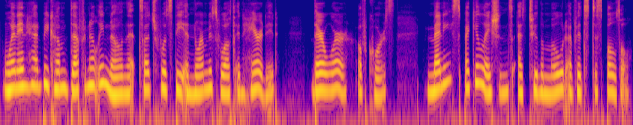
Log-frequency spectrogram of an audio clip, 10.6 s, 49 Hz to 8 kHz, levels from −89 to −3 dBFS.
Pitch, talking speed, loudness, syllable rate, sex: 205 Hz, 150 wpm, -17 LUFS, 5.0 syllables/s, female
